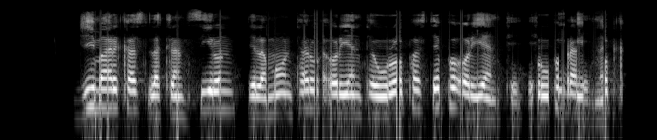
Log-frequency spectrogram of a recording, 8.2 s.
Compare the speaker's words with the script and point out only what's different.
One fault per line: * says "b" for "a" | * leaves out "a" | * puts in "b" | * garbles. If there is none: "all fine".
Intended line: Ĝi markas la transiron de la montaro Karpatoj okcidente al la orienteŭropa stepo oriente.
* leaves out "Karpatoj okcidente al"
* garbles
